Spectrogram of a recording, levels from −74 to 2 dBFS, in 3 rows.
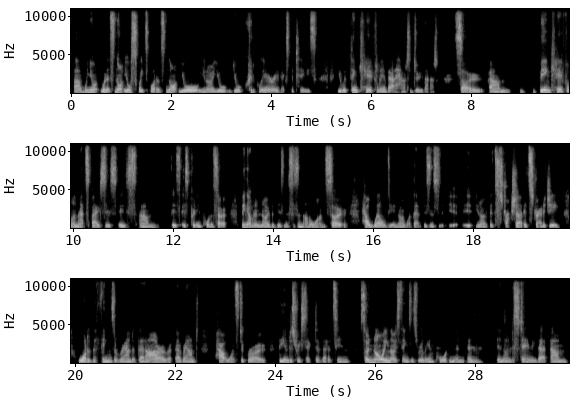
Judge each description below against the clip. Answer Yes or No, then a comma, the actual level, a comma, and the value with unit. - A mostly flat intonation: Yes, narrow, 2.2 semitones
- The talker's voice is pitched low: No, medium, 145 Hz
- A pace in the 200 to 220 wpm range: Yes, fast, 205 wpm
